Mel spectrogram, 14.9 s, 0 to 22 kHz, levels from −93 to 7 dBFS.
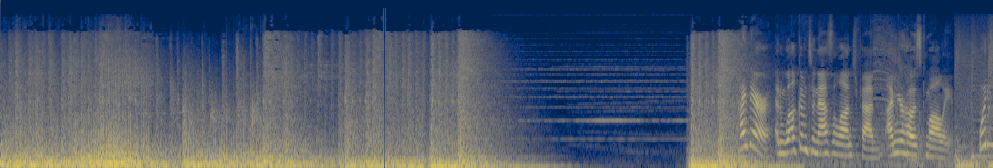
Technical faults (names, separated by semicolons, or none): block of digital silence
